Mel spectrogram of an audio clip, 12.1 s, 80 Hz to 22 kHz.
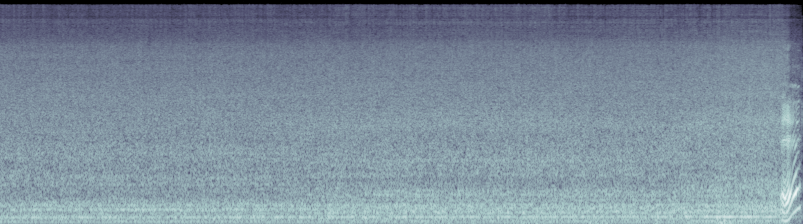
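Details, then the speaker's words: Lasko 6740C box fan on low after cleaning, motor not disassembled or oiled; steady low drone and soft airflow rush, even and smooth, running normally. "it's it spins pretty well for it not having any oil uh given to it"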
